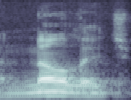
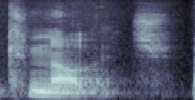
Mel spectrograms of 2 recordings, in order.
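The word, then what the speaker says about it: knowledge: تلفظ کلمات انگلیسی مثل نایف به معنی چاقو نی به معنی زانو و نالج به معنی دانش رو اینطوری تلفظ میکردند کنایف کنی کنالج و بقیه اون کلماتی که با کی هم شروع می شدن ولی کی خونده نمی شد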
